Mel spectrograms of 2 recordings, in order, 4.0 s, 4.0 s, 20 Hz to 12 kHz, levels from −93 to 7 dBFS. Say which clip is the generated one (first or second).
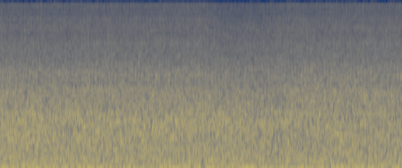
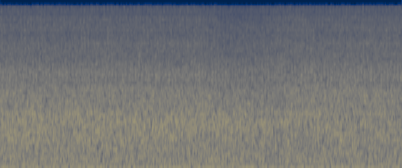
first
